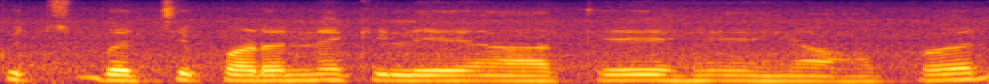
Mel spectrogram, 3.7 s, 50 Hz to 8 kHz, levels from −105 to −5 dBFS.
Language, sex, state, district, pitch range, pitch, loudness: Hindi, male, Madhya Pradesh, Dhar, 135-155 Hz, 145 Hz, -18 LUFS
